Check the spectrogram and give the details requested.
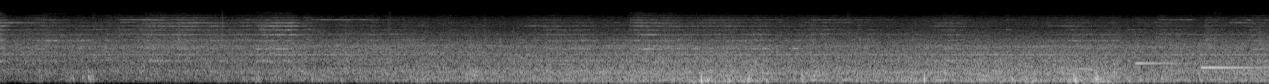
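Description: GWR intercity train standing at the platform, its equipment running with a steady high whine over a general rumble. A few knocks come from about halfway through, and two short beeps sound near the end, the second one lower.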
